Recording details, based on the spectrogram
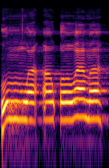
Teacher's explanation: qaf sukun qalqalah sugra karena mati asli di tengah kalimat, jangan lupa dipantulkan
